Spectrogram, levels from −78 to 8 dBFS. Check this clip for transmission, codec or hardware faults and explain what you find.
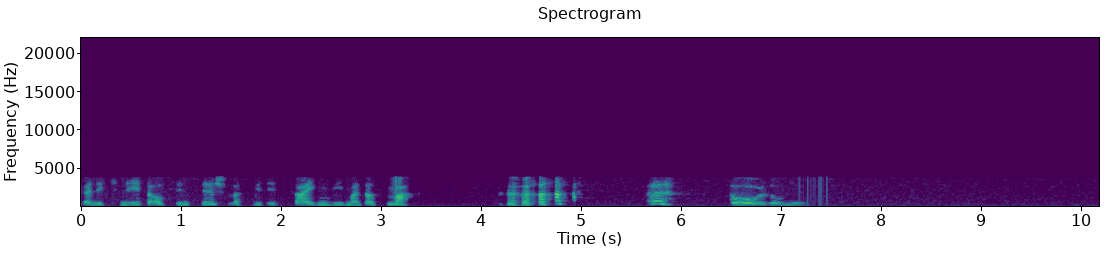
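There are bit errors on a digital phone line, in two bursts. The first is at 3.13 to 3.15 s, just after "zeigen wie man das". The second runs from 7.18 to 7.47 s. Flipped bits in the mu-law samples make sharp ticks, heard as brief crackle over the speech.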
